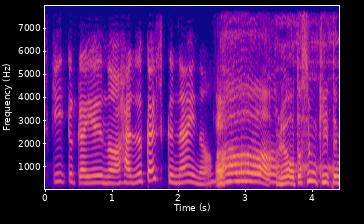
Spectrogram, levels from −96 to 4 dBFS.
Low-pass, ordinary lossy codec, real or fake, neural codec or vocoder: none; none; fake; codec, 16 kHz, 16 kbps, FunCodec, trained on Chinese and English, 50 frames a second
